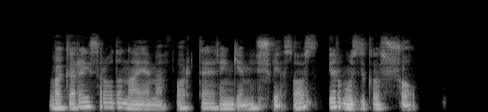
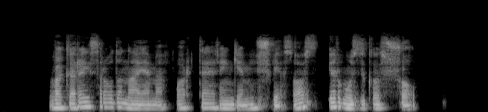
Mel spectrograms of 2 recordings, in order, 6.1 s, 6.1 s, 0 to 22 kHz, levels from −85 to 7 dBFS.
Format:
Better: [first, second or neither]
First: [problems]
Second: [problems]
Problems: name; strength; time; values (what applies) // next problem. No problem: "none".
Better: first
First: none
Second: noise reduction (neural mask model Resemble Enhance denoiser)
